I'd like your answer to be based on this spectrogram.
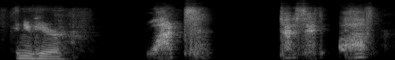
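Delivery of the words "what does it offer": raspy spider whisper, higher and quieter. Describing the voice you hear from Lord of the Rings: whispering raspy Shelob voice. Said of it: "this whispering, raspy, like what you would imagine Shelob".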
